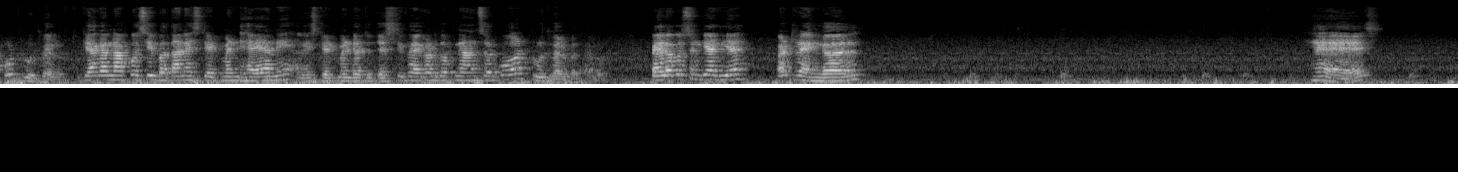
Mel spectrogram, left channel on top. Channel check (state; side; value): silent; right; digital silence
